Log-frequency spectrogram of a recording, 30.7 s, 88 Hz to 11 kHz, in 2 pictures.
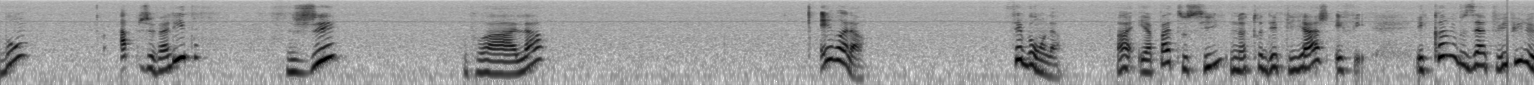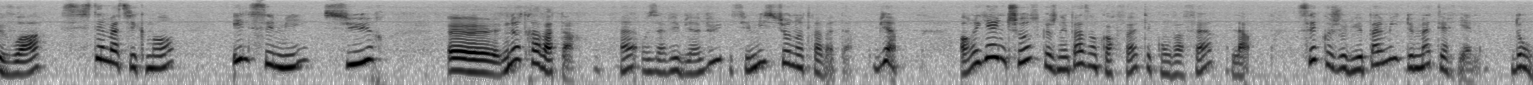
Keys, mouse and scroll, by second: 2.5 click, 4.4 g, 27.2 click.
